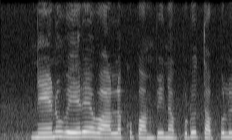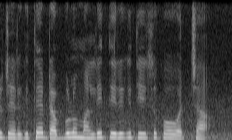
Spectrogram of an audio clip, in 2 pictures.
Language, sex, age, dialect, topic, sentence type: Telugu, female, 25-30, Southern, banking, question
